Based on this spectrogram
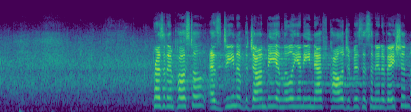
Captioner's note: cheers and applause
